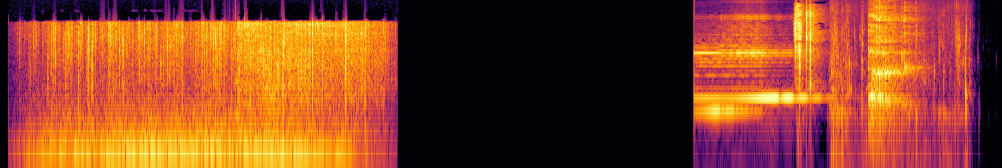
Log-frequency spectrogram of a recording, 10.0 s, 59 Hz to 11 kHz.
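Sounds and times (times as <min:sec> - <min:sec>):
person burping: 0:08.3 - 0:09.7.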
